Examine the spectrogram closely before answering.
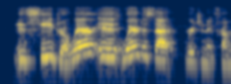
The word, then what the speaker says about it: Ysidro: Now, I've already forgotten this pronounced Ysidro. Ysidro.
